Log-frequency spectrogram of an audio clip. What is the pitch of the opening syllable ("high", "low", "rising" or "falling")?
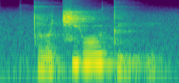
rising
